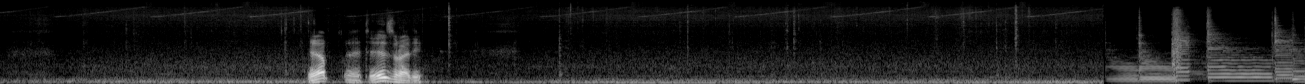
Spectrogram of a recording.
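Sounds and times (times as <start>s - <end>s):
faint ticks: 0.0s - 3.5s, 4.2s - 11.0s
acoustic guitar music: 10.3s - 13.0s.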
